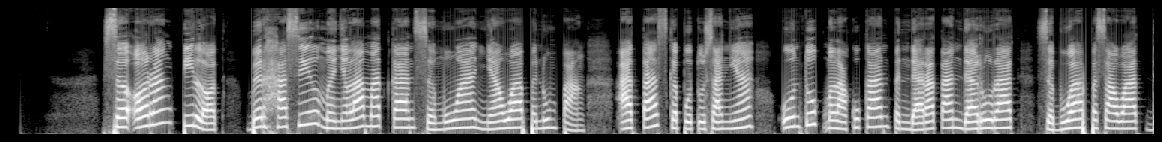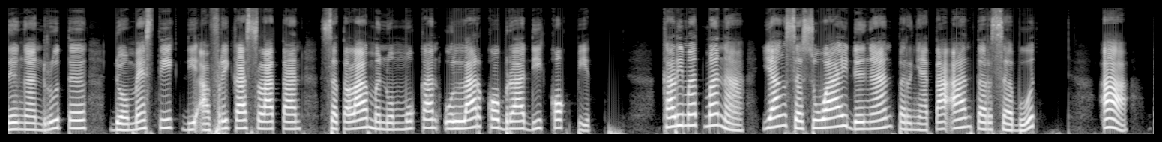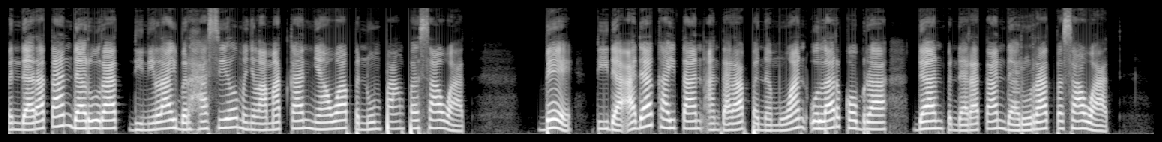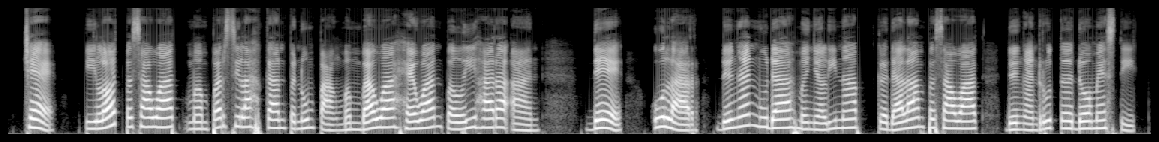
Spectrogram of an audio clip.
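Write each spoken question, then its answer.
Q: Kalimat mana yang sesuai dengan pernyataan tersebut?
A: A: Pendaratan darurat dinilai berhasil menyelamatkan nyawa penumpang pesawat.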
